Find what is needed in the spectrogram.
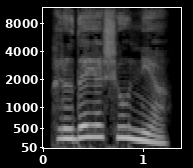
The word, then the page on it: ಹೃದಯಶೂನ್ಯ: hřdaya śunya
